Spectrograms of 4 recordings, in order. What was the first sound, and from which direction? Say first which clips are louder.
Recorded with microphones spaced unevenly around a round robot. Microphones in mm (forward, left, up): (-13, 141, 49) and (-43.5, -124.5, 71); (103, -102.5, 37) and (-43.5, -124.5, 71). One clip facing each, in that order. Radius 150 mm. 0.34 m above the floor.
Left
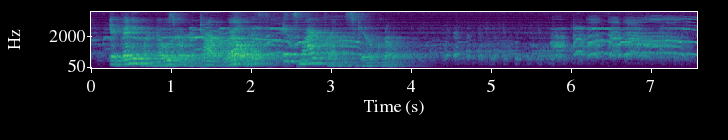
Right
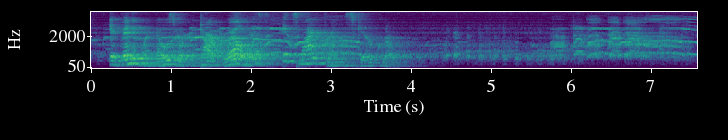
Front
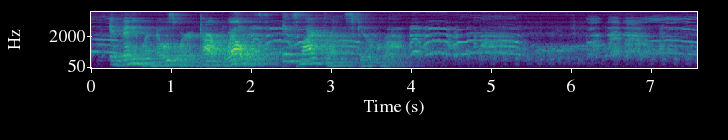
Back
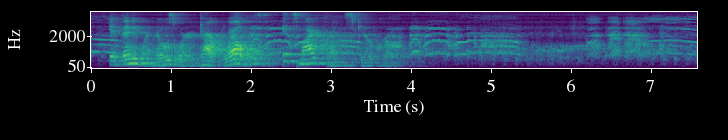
A woman speaking: right 1 dB, back 6 dB; 115° right.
